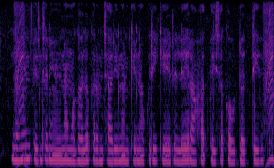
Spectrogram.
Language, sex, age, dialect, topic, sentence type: Chhattisgarhi, female, 18-24, Western/Budati/Khatahi, banking, statement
